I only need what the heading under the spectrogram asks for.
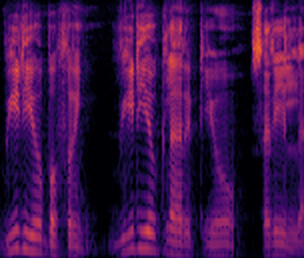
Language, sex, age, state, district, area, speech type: Tamil, male, 30-45, Tamil Nadu, Erode, rural, spontaneous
